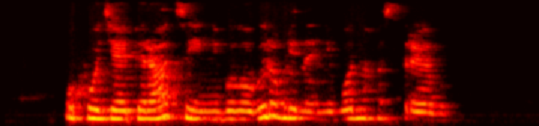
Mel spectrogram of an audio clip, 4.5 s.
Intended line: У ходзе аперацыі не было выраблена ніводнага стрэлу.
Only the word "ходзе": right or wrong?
right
